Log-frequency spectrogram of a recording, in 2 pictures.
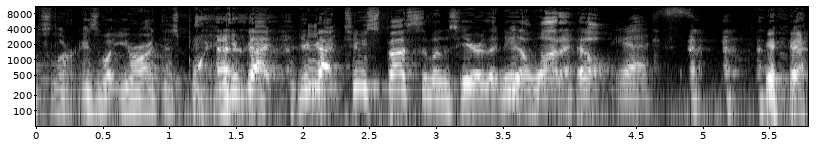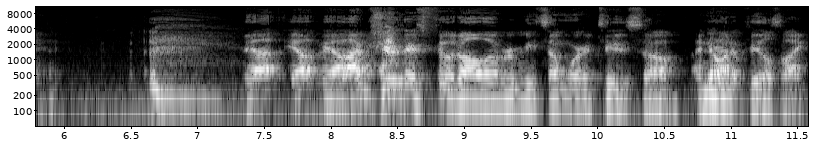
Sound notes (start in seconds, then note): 6.5 laughing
